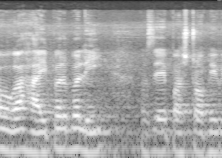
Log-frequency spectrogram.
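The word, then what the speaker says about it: hyperbole: उस टेस्ट की प्रक्रिया को पूरा करने के बाद हम फिर से आपको पढ़ाएंगे हाइपरबली। आप लोग इसका रॉन्ग प्रोनाउंसिएशन ना करिएगा, हाइपरबोल ना पढ़िएगा, हाइपरबली ही पढ़िएगा, जिसकी हिंदी होती है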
